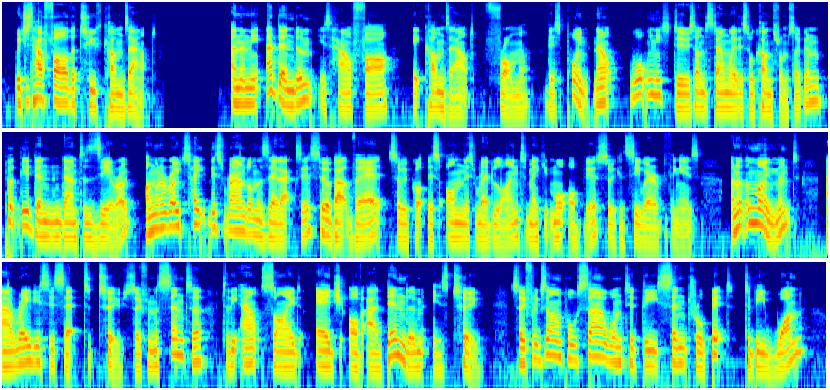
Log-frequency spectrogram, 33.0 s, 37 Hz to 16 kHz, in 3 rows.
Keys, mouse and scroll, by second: 0.0 click, 3.5 click, 14.0 click, 19.0 scroll down 1, 19.9-21.3 scroll up 1, 21.4 shift+middle click, 21.5 middle click, 23.2-23.7 scroll up 1, 28.7 scroll down 1, 30.2-30.6 scroll up 1, 30.8 shift+middle click.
